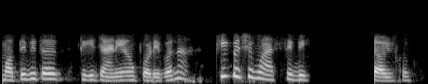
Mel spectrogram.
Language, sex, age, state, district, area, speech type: Odia, female, 45-60, Odisha, Sundergarh, rural, conversation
